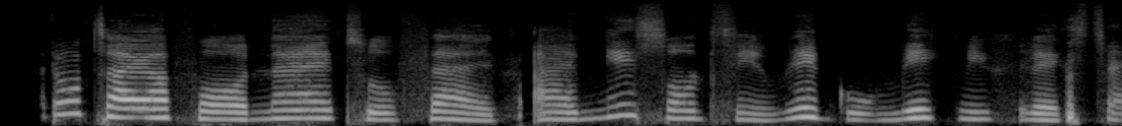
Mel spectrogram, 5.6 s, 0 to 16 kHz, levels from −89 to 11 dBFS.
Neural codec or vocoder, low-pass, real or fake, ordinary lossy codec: codec, 44.1 kHz, 2.6 kbps, DAC; 14.4 kHz; fake; none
